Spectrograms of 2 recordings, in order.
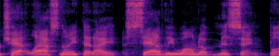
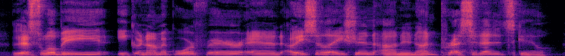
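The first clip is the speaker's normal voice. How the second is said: high voice, read with amusement; 9 semitones higher than usual. Reading out an announcement for amusement in an imitation of his voice. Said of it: "I'll read it in his voice for your amusement".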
